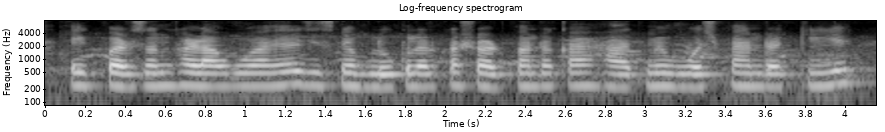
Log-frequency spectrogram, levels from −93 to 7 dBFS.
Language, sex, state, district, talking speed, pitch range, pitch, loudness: Hindi, female, Uttar Pradesh, Jyotiba Phule Nagar, 275 wpm, 230-245 Hz, 240 Hz, -18 LUFS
